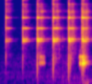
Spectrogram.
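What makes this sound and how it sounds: A glass cup is tapped seven times, each tap giving a short, bright clinking ring with a high tone. The clear ring identifies it as a real glass cup rather than a plastic one, the kind served in business class.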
